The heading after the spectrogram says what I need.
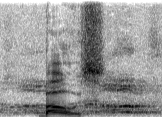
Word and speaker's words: Bowes: Bowes. I want to make sure I said it right. Bowes. It's like you.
